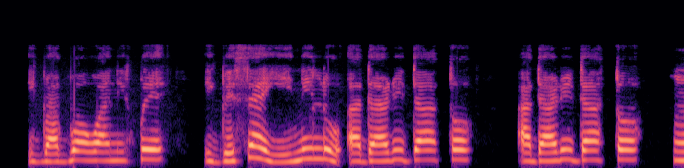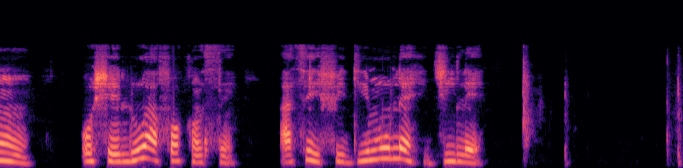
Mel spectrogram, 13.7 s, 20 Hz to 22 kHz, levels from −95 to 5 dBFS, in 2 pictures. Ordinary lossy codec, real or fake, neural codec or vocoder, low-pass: none; real; none; 7.2 kHz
